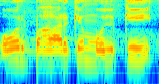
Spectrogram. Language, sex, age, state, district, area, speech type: Urdu, male, 18-30, Delhi, East Delhi, urban, spontaneous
